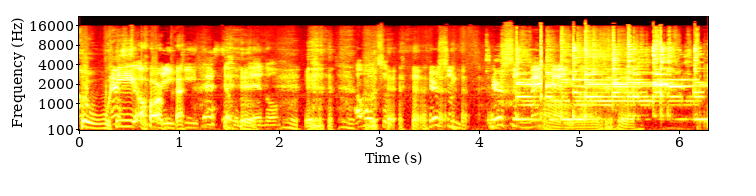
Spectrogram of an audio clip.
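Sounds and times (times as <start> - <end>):
laughter: 0.0 - 6.2
cowbell being handled: 4.1 - 6.2.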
